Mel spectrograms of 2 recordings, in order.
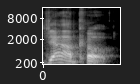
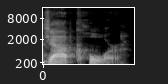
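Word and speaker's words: Job Corps: Prima Wanda said Miss Kim Native said it's pronounced Job Co. Okay. It's Job Co. No, there's no core. It's not Job Core.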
